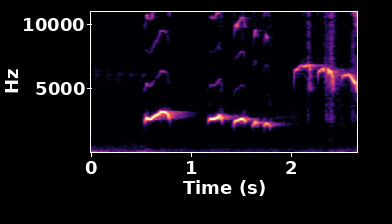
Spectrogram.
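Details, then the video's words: Orange-headed thrush performing the ngeplong song style as a training model for young birds: a bright drawn-out whistle, then several short whistles stepping downward, finished by high squeaky notes. "SUARA HUTAN ANIS MERAH NGEPLONG SANTAI"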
